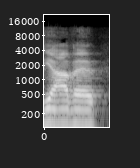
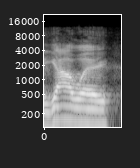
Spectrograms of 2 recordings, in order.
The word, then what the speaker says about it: Yahweh: I I pronounce it as Yave. Some say Yahweh. Um, in a traditional Jewish setting, you would never say the name out loud like that.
